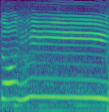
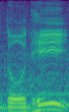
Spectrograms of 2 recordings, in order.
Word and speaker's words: দধি: দহি বিক্রি আছে, দহি। থামো, কথাটা দহি নহে, দহি নয়, বলো দধি।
